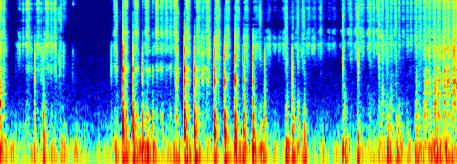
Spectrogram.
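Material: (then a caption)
Paper. A colored pencil held in a metal extender scratches across a flat sheet of drawing paper on a table as it draws and shades an outline. Soft, dry scratchy strokes fade to near silence around two seconds, then return as a quick run of sharp, bright pencil strokes. The clip ends in denser, continuous shading.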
